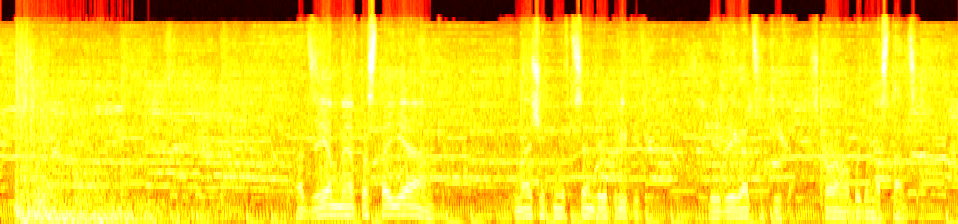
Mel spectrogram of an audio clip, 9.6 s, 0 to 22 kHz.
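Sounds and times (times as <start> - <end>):
grenade explosion in a video game: 0.1 - 2.9
speech: 3.0 - 4.5, 5.1 - 9.4.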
